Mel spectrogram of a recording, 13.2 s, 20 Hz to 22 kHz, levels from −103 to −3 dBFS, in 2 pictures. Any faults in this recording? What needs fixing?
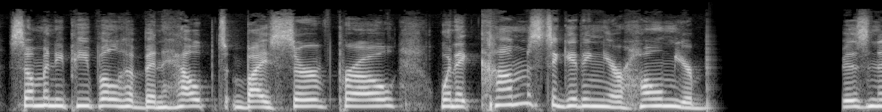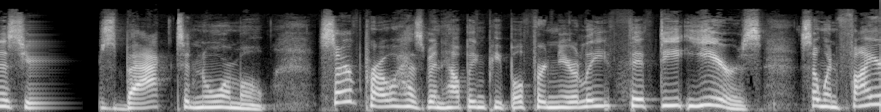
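Call audio freeze at 5.31 to 6.36 s, right after "getting your home your". The sound stops being fed with new audio, the last fragment is stretched into a fading buzz, and about 0.91 s of that is silence. The speech then resumes exactly where it stopped, so nothing is lost, but about 1.02 s of extra delay is inserted. The likely cause is packets held up in transit until the jitter buffer ran dry. Prevention: a larger or adaptive jitter buffer and a network path with less queuing delay would keep the buffer from emptying.

Long network dropout at 6.85 to 7.40 s, just before "back to normal". The receiver again extends the last sound as a decaying hiss for about 0.52 s, with the final 0.19 s near silent. This time the speech comes back further along, so about 0.52 s of audio is simply gone. This is likely a stretch where packets were lost outright rather than delayed. 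Prevention: forward error correction or redundancy, plus a more reliable link, would cover or avoid losses of this length.

Jitter buffer speed-up from 11.53 s to the end of the clip at 13.23 s, starting after "helping people for nearly". The speech runs at about 130% of normal rate with pitch unchanged, sounding hurried, because short pitch-period slices are cut out repeatedly to drain excess buffered audio. Roughly half a second is removed in total, undoing part of the delay built up earlier. Prevention: a gentler buffer-reduction policy that spreads the catch-up over longer time would avoid audible rushing.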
